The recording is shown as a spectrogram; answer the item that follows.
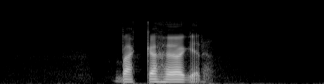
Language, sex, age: Swedish, male, 28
